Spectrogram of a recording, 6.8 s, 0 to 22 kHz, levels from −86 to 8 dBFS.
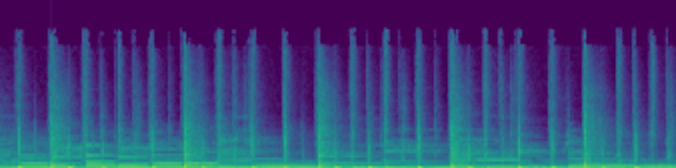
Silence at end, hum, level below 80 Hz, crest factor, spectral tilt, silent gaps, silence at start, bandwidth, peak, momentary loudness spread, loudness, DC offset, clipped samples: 0 s; none; -18 dBFS; 14 dB; -6.5 dB/octave; none; 0 s; 16.5 kHz; 0 dBFS; 2 LU; -17 LUFS; under 0.1%; under 0.1%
